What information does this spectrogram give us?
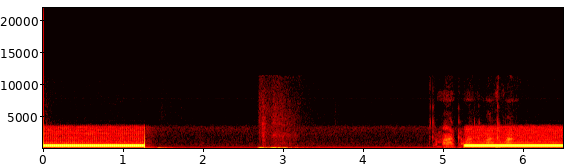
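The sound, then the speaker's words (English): A telephone ringback tone heard through the receiver while calling a toll-free vanity number: a steady, buzzing two-second ring, a long silent pause with a couple of faint muffled noises, then the ring starts again, loud. “It's ringing.”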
